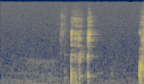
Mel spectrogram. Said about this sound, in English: Ew, you burped? Yeah, I burped.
